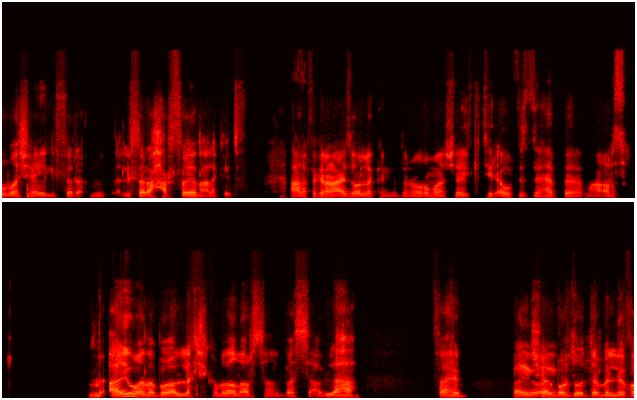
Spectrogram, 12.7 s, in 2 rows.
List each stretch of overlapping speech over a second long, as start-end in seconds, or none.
none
